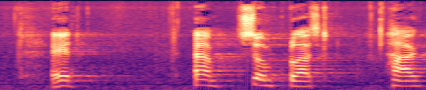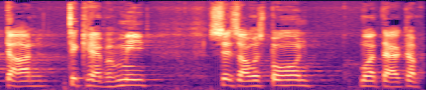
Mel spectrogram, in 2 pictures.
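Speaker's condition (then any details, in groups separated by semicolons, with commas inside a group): Deafness; deafness from early childhood in China, untreated ear infections, scar tissue in ears; deaf and mute as a child, now speaks, understood by most people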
